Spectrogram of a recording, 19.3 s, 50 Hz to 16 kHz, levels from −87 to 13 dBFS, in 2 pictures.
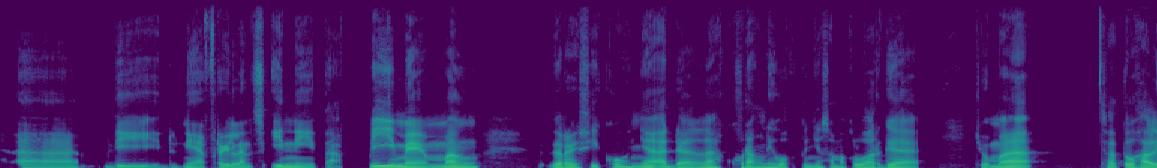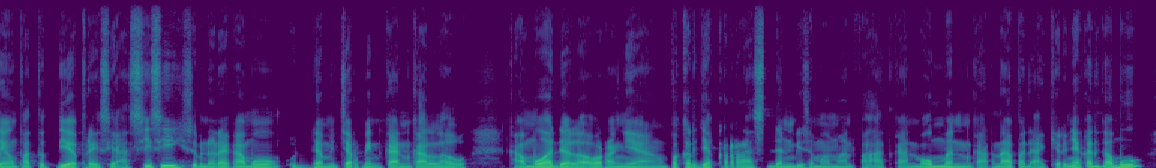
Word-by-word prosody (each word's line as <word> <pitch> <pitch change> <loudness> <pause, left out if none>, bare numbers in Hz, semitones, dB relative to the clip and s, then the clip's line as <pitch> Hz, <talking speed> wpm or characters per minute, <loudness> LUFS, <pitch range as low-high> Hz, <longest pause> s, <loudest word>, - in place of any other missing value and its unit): eee, 95 -1 -4 0.3
di 100 -1 -4
dunia 105 - -5
freelance 95 -3 -2
ini 100 -3 +1
tapi 140 +3 0
memang, 120 - +4 0.6
resikonya 120 - +1
adalah 105 +7 0
kurang 160 +1 -1
nih 160 - +1
waktunya 125 +1 -3
sama 115 -5 -6
keluarga, 110 -2 +1 0.5
cuma, 120 +8 +3 0.6
satu 110 -1 0
hal 105 -1 +4
yang 110 0 0
patut 105 - -3
diapresiasi 115 +4 +1
sih 155 +2 +4
sebenernya 110 +1 -1
kamu 135 +7 0
udah 160 -11 -2
mencerminkan 105 0 0
kalau, 100 0 -1 0.3
kamu 115 +4 +4
adalah 100 0 +3
orang 105 0 0
yang 100 -1 -1 0.2
pekerja 120 -1 +1
keras 115 +3 -4
dan 100 -2 -1
bisa 105 +1 -2
memanfaatkan 100 0 -5
momen 110 -1 +1
karena 105 +6 -1
pada - - -2
akhirnya 120 +8 0
kan 185 - +4
kamu, 190 +7 +5
110 Hz, 130 wpm, -24 LUFS, 100-125 Hz, 0.6 s, kamu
